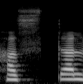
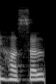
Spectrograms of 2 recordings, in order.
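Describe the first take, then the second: First: हस्टल with the T sounded; wrong pronunciation. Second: हसल with silent T; correct pronunciation. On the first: Teacher showing what not to read, हस्टल with spoken T. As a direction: say हस्टल with an audible t. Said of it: "हस्टल नहीं". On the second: Teacher giving the right reading, हसल without T. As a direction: say हसल, s straight into l. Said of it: "हसल पढ़ेंगे". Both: Shown as a demonstration.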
